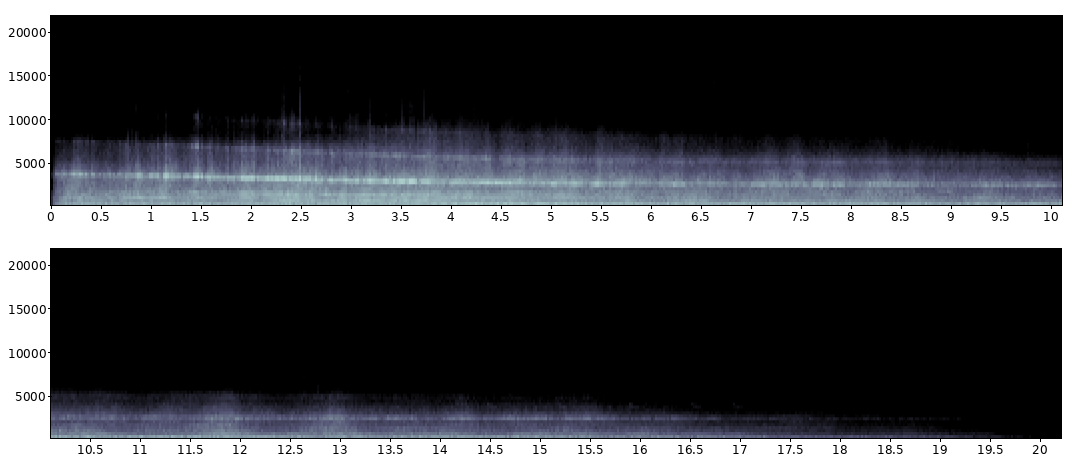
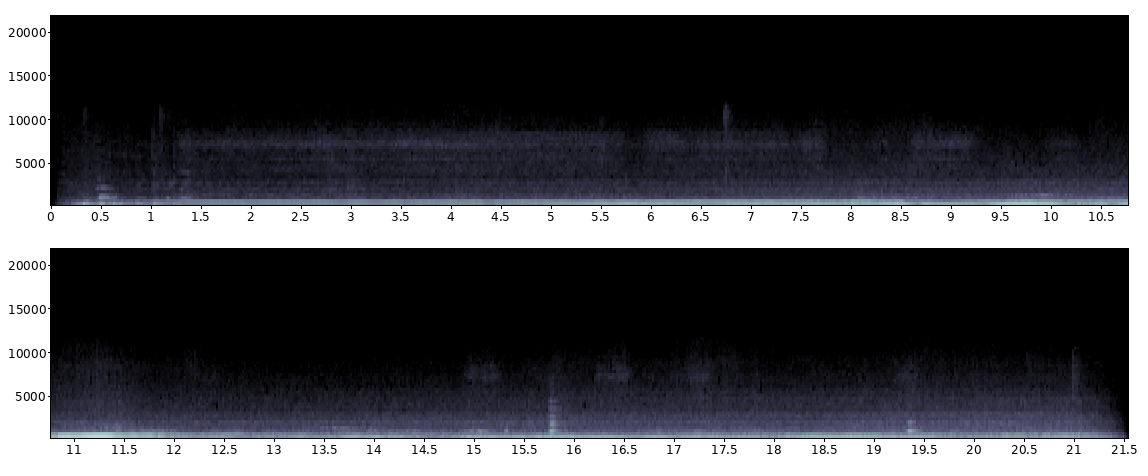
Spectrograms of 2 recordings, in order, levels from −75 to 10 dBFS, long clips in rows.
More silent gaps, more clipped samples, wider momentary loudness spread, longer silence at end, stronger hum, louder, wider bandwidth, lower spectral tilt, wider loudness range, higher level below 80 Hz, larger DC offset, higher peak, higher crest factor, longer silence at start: neither; neither; first, 17 LU vs 14 LU; first, 2.1 s vs 0.1 s; neither; first, -16 LUFS vs -23 LUFS; about the same, 9.4 kHz vs 9.8 kHz; second, -4.5 dB/octave vs -8 dB/octave; first, 18 LU vs 14 LU; first, -26 dBFS vs -36 dBFS; neither; first, 0 dBFS vs -4 dBFS; about the same, 18 dB vs 18 dB; about the same, 0 s vs 0.1 s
